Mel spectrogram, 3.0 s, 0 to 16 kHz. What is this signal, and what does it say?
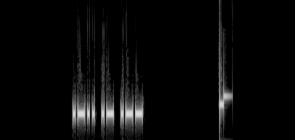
Morse code, heard as a keyed tone, about 52 wpm, 700 Hz. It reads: LAW
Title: Sentences from Top 600 Words - New Word Drill - 50wpm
